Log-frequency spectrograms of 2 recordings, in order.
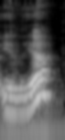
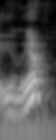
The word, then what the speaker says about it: Elia: charles lamb's essays of ilia i know i've heard it pronounced different ways but i've decided to say elia and charles lamb was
